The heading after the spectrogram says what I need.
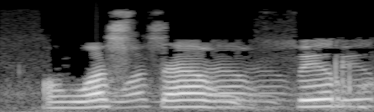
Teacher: واستغفر، غین حرف مستعلیہ پر پڑھا جائے گا. را ساکن سے پہلے زیر ہے تو را کو یہاں پر واستغفر میں باریک پڑھیں گے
